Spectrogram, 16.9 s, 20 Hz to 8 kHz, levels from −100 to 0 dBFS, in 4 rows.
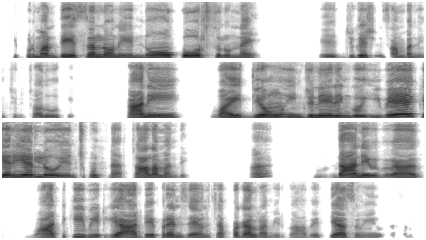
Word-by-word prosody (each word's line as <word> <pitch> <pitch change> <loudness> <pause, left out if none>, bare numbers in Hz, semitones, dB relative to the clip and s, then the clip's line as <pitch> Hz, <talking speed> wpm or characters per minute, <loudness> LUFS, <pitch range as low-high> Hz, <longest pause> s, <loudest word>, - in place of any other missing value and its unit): ఇప్పుడు 250 +4 -13
మన 225 - +3 0.2
దేశంలోనే 245 +4 0
ఎన్నో 225 +6 -2 0.3
కోర్సులున్నాయి, 210 -4 0 0.8
ఎడ్యుకేషన్‌కి 185 +2 -5
సంబంధించినియి 155 -8 -13
చదువుకి. 155 -3 -12 0.6
కానీ 235 +6 +4 0.6
వైద్యం, 220 +8 +3 0.2
ఇంజినీరింగు, 210 -2 +2 0.2
ఇవే 270 +8 +6 0.2
కేరియర్లు 260 0 +4 0.2
ఎంచుకుంటున్నారు 225 -5 -12
చాలామంది. 180 -4 -2 0.7
ఆ! - - -7 0.8
దాని 230 +2 +5 0.3
వ - - +1 0.7
వాటికీ 220 +8 -3
వీటికి 240 +1 -5
ఆ - - +3 0.2
డిఫరెన్సేవన్నా 205 +1 -5
చెప్పగలరా 190 -2 -4
మీరు? 135 - -26
ఆ 155 - -18
వ్యత్యాసవేమిటసలు? 165 0 -7
205 Hz, 90 wpm, -23 LUFS, 180-235 Hz, 0.8 s, ఇవే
